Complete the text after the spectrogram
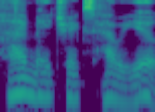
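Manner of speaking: very low, slow, sultry seductive tone. Retelling how the two greeted each other: imitating Gutters' sexy voice. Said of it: "were practicing their sexy voices".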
